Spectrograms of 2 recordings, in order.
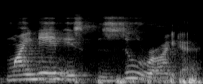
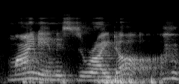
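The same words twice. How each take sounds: First: The stress is on the first syllable. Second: The stress is on the third syllable. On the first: "I put first one" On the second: "and the third one"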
